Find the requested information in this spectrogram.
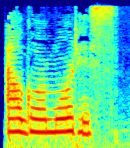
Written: algormortis

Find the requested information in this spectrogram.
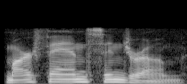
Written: Marfan syndrome

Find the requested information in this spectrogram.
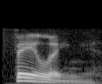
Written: failing

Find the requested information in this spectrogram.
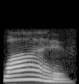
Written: wive

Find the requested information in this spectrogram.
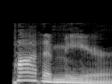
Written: podomere

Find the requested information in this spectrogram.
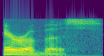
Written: Erebus

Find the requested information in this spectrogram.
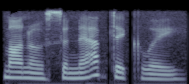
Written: monosynaptically

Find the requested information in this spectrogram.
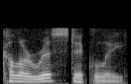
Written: coloristically

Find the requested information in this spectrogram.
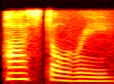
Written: hostelry

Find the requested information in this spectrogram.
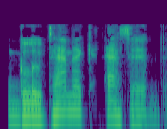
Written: glutamic acid

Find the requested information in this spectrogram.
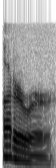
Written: utterer

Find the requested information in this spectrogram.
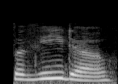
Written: flavedo

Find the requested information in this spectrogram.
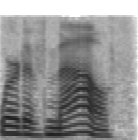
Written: word-of-mouth

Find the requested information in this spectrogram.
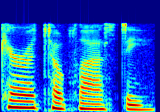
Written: keratoplasty

